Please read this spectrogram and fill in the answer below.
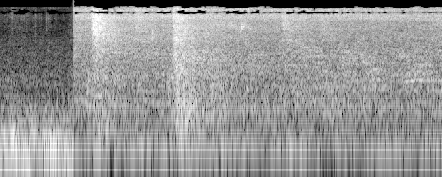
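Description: Low road rumble inside a car cabin, cut off abruptly under a second in. It gives way to the steady background hubbub of a busy airport terminal.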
